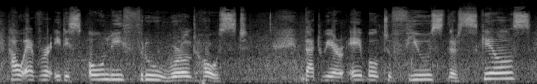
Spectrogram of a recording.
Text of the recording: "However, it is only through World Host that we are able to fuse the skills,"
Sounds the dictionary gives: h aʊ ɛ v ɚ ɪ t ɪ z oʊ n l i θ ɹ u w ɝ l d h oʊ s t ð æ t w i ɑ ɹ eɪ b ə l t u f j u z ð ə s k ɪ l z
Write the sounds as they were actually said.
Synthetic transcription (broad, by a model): h aʊ ɛ v ɚ ɪ t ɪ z oʊ n l i θ ɹ u w ɝ l d h oʊ s t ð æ t w i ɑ ɹ eɪ b ə l t u f j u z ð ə s k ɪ l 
